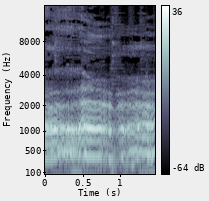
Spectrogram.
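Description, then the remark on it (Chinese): A voice imitates the strained grunting made while trying and failing to move the body during sleep paralysis: a continuous tense, groaning sound held for about a second and a half without a break, loud and wavering in pitch. “而且我记得我还在那个过程当中，就是发出这种很用力的声音。”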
